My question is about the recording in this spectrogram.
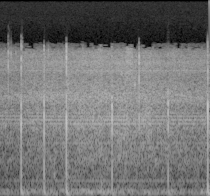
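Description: A stylus tapping and scratching on a touchscreen while handwriting, heard as light, irregular clicks, several a second, over a faint low hum.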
